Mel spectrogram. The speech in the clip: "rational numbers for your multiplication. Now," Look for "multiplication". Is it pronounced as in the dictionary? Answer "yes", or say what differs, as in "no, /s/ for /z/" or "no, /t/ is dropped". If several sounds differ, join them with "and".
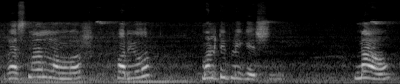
no, /s/ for /ʃ/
